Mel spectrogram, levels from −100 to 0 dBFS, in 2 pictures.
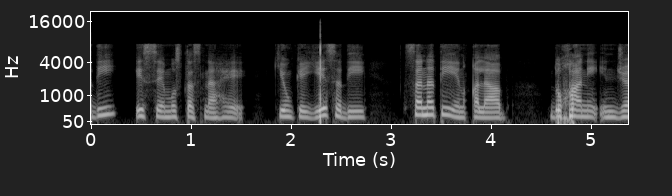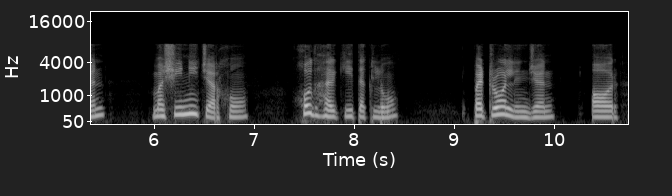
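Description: Bit errors on an ADPCM link hit this speech three times: 2.28 to 2.41 s after "مستثنیٰ ہے کیوں کہ", 4.66 to 4.85 s before "انجن مشینی چرخوں خود", and 8.26 to 8.44 s after "مشینی چرخوں خود حرکی". The error rate is under one percent. Each flipped bit upsets the decoder's step size and predictor. The result is pops, rough bursts and brief level jumps.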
